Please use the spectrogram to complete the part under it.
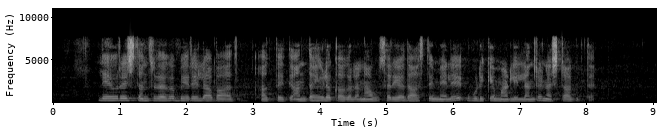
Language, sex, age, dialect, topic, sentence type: Kannada, female, 51-55, Central, banking, statement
